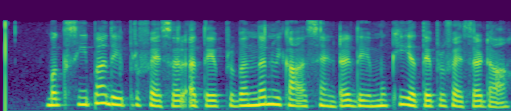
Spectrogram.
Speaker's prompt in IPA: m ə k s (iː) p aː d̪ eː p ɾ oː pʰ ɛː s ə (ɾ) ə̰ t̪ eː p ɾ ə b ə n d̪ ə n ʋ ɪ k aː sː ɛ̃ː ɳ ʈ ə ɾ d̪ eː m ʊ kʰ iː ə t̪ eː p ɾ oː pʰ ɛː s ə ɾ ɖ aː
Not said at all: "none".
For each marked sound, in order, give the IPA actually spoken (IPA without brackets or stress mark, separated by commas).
iː, ɾ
